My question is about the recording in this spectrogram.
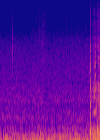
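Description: A steady low rumble with a light hiss over it, without any clear pattern or distinct events; a man's voice comes in near the end.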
